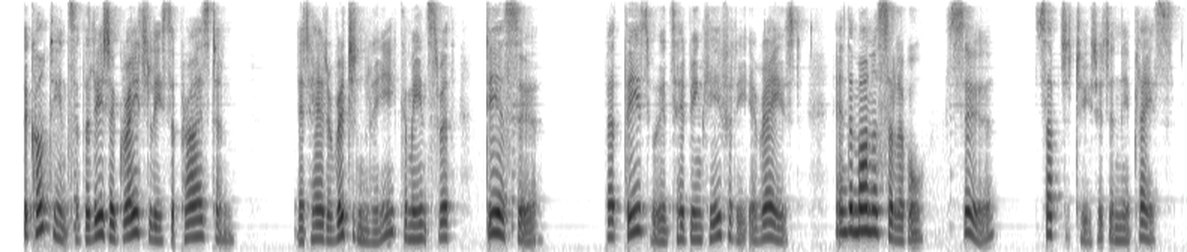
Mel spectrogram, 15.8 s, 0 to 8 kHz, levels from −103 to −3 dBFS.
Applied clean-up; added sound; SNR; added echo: neural mask model DeepFilterNet 3.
